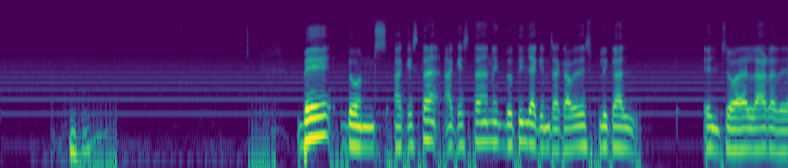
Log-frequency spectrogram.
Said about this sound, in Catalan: Era el so del PC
